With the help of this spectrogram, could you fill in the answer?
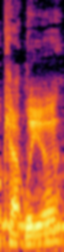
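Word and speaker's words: Cattleya: Oh, it's pronounced Catleya? Oh, Catleya.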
